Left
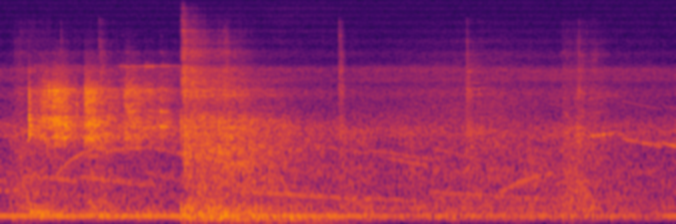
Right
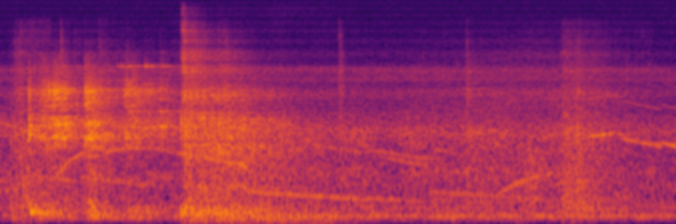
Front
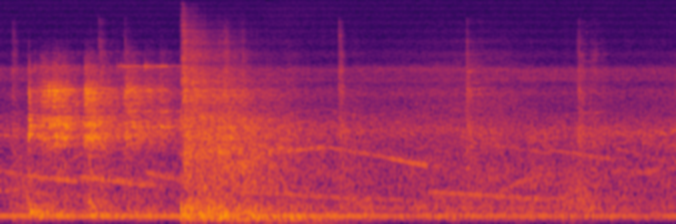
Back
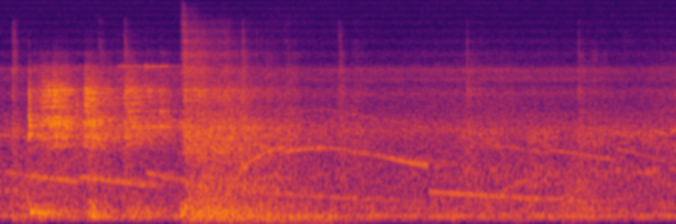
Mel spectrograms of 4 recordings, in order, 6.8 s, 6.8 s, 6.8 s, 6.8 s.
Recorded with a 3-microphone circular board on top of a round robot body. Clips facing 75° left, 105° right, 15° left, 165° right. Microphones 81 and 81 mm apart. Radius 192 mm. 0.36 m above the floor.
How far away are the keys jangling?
About 1.5 m.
